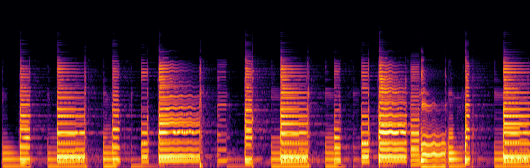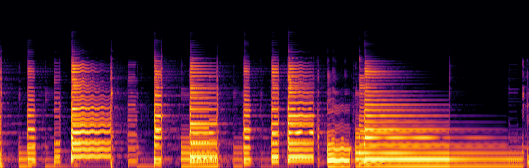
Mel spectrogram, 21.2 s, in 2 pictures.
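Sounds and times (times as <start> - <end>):
clean guitar through a vintage basketweave 4x12 cabinet: 0.0 - 21.1.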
